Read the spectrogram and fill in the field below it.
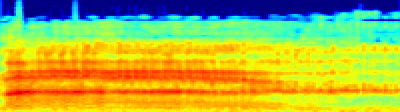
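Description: One long, loud, rumbling belch lasting about four seconds, fading at the end.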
